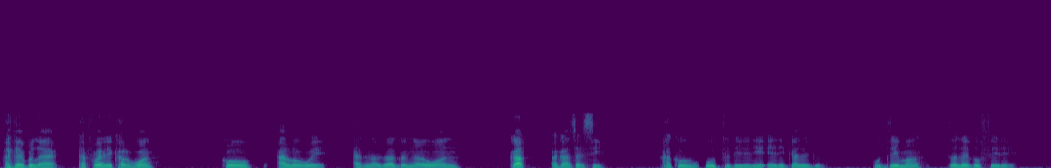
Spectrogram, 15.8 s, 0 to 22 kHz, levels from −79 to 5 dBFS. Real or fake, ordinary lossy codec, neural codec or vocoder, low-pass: fake; AAC, 32 kbps; codec, 16 kHz in and 24 kHz out, 0.4 kbps, LongCat-Audio-Codec, two codebook decoder; 7.2 kHz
